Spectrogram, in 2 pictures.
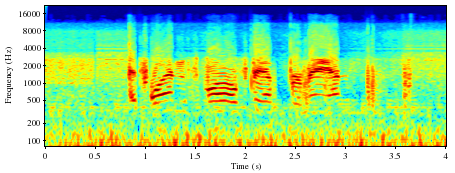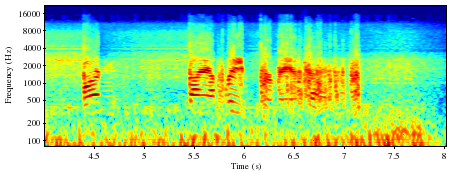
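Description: A loud, steady low rumble with a windy hiss over it. Twice it carries bursts of an unintelligible, thin-sounding voice, in the first half and again in the second. The rumble fades out at the very end.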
